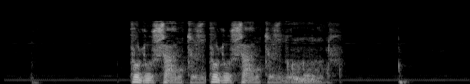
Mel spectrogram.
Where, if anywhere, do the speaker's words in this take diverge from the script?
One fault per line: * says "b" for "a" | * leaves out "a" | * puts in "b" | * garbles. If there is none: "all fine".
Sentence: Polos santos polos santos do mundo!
all fine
